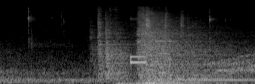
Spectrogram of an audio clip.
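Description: A heavy switch clanks loudly.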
